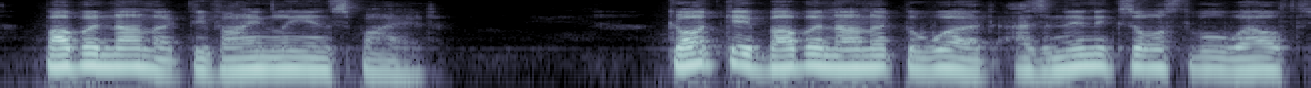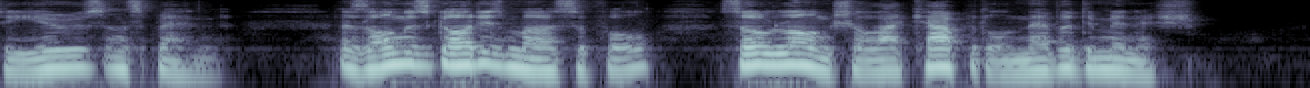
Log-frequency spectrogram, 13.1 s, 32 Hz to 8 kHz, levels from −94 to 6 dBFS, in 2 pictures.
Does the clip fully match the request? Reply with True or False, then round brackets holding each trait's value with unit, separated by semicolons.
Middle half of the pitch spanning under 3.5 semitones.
False (4.5 semitones)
